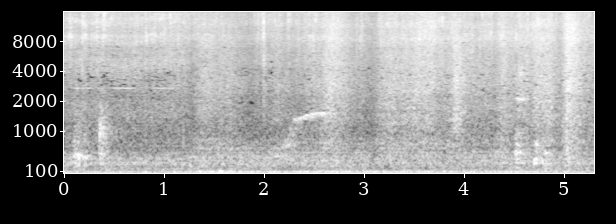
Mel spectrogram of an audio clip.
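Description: Lard and salsa sizzling steadily under bean-topped picaditas on a hot griddle, with scattered small pops.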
